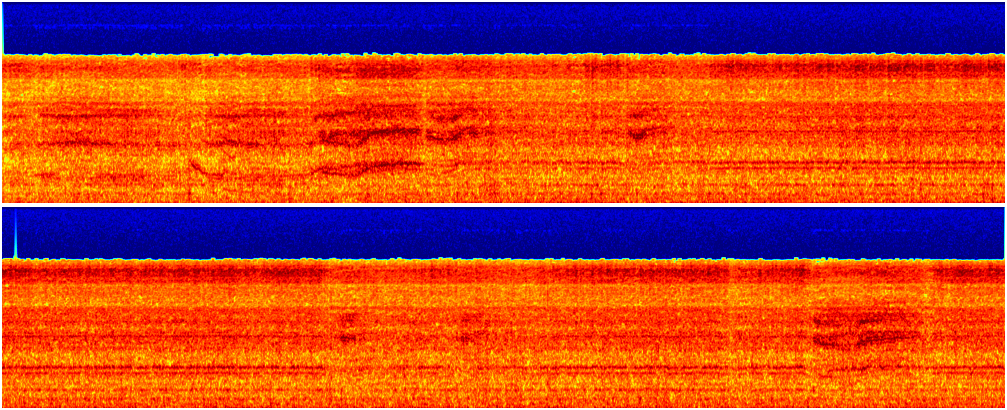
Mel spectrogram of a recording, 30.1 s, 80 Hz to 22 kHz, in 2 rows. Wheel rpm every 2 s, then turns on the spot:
160, 160, 190, 220, 230, 230, 230, 230, 230, 230, 230, 230, 230, 220, 230.
none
